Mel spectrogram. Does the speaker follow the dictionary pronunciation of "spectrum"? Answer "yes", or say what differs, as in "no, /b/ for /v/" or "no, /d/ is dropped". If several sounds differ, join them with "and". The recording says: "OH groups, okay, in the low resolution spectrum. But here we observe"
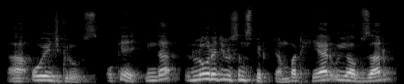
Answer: no, /ɹ/ is dropped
